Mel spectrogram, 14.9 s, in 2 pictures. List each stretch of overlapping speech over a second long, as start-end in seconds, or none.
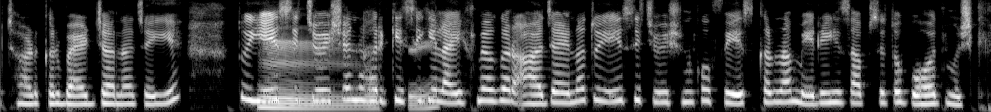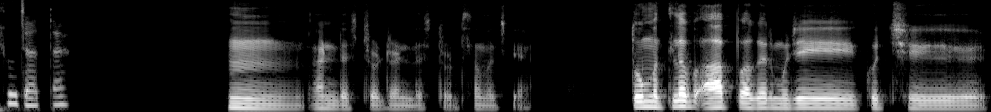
1.9-3.2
